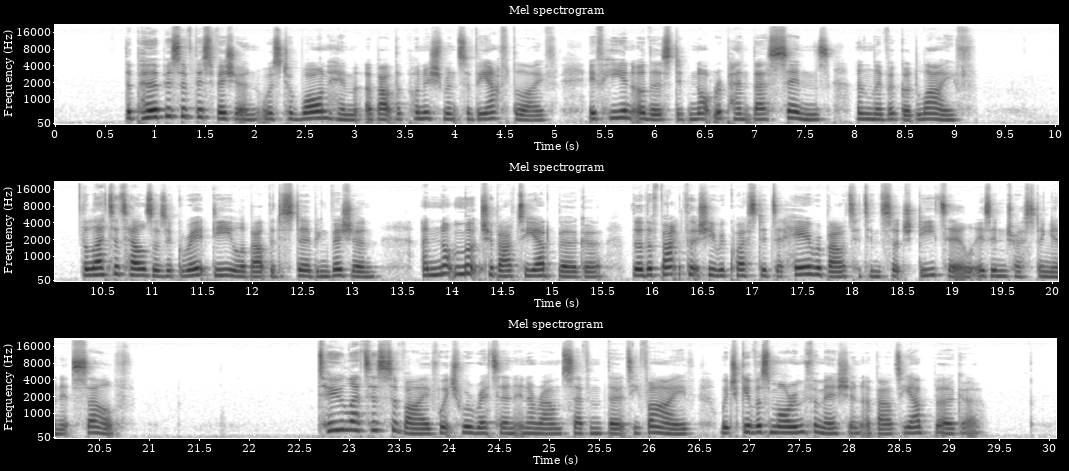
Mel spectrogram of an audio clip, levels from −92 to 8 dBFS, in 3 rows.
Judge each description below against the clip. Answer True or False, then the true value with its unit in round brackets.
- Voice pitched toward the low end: False (225 Hz)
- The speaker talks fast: False (155 wpm)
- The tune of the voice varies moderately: True (3.7 semitones)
